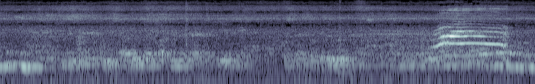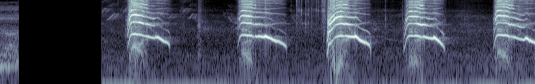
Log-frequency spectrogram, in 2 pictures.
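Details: A cat's voice, described as angry, starts as a murmuring, drawn-out cry. After a short silence come five loud, falling meows, each repeated about a second apart.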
